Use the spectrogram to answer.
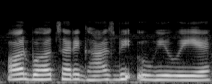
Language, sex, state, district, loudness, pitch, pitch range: Hindi, female, Jharkhand, Ranchi, -15 LUFS, 220 Hz, 205-230 Hz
